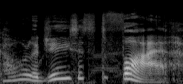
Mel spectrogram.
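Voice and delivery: high, hammed-up cry of alarm; mock panic. Teen jokingly pretending the house is on fire, hammed-up panic. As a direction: fake a panicked shout about fire.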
